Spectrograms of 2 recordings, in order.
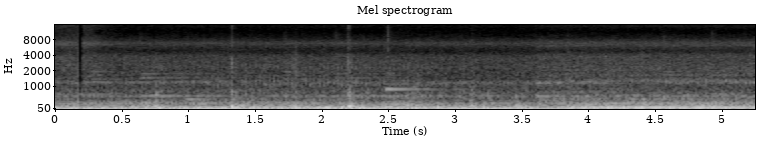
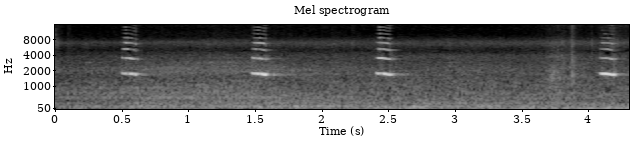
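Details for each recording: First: DFM Succe after rear brake drum cleaning: low steady rumble of the running car with no squeal from the rear brakes; the handbrake-release noise is gone. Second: DFM Succe rear left drum brake squealing: four short, high-pitched squeaks about one a second from a dusty drum, before cleaning it.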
